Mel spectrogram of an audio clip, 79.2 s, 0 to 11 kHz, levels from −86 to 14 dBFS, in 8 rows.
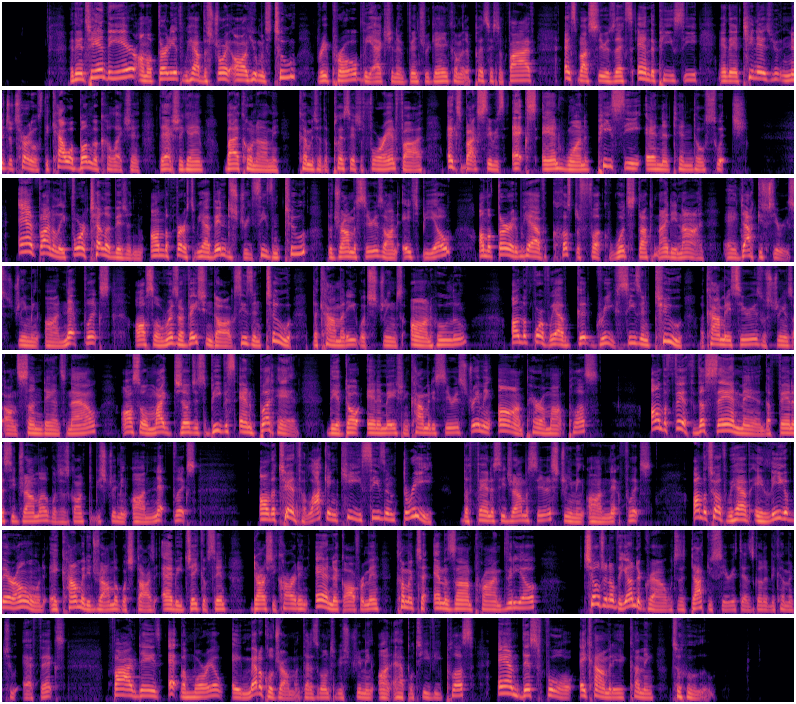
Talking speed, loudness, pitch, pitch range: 175 wpm, -19 LUFS, 145 Hz, 130-180 Hz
